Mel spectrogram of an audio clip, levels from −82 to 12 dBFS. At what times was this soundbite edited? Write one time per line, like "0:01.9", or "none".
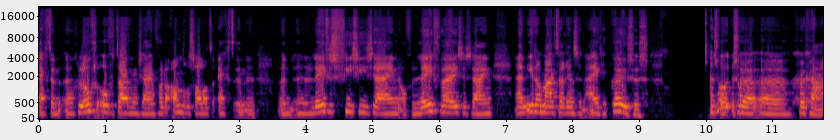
0:10.5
